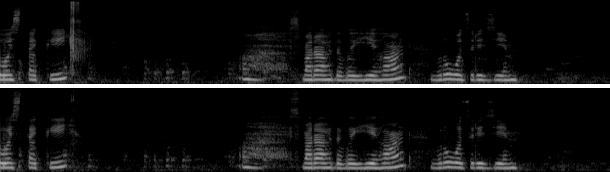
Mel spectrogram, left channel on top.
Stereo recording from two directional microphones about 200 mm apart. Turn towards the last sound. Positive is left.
turn(degrees=-5)  # may be behind; listen again after turning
